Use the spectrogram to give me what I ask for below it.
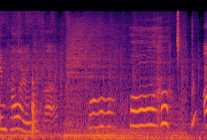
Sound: moaning

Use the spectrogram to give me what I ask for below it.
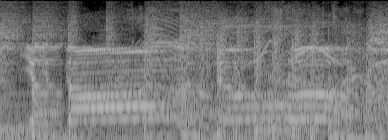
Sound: men cheering

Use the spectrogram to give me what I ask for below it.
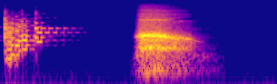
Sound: sighs

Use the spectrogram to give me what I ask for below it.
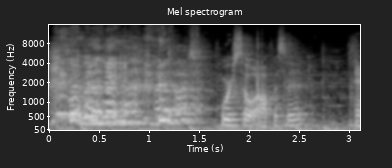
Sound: laughing

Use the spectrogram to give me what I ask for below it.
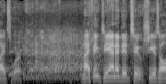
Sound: laughing

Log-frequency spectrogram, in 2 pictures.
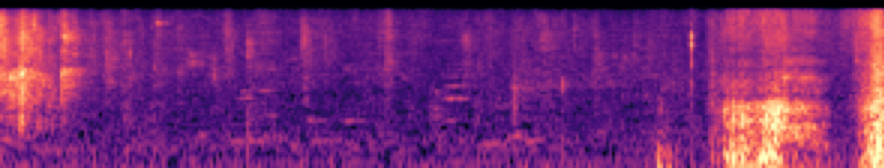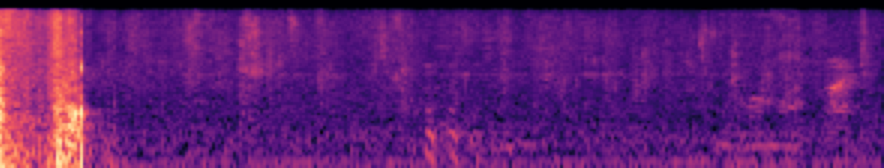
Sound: applause

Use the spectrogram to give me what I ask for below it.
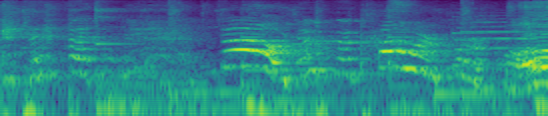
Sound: Mickey laughs

